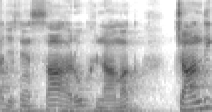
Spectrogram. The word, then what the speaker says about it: शाहरुख: Who among the following rulers introduce the silver coin name शाहरुख। शाहरुख शाहरुख शाहरुख बोल देते हैं लोग। शाह रुख ये सही उच्चारण होता है।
